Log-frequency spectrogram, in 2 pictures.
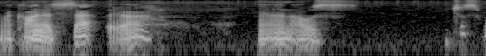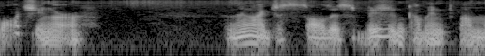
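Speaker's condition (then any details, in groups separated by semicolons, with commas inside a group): Cerebral palsy; from birth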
